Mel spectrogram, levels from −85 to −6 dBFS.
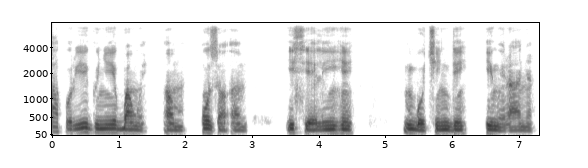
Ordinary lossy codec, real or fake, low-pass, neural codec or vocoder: none; real; 7.2 kHz; none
